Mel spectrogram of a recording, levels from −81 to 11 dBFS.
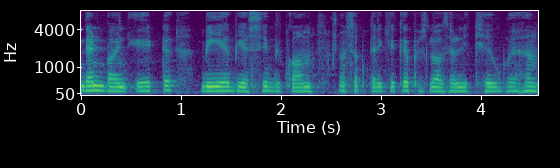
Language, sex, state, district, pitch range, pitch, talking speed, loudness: Hindi, male, Haryana, Rohtak, 140-155 Hz, 150 Hz, 210 wpm, -19 LUFS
